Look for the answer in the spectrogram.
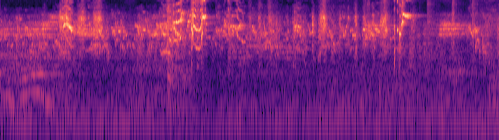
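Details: Lovebirds of the rosy-faced and Fischer's kinds calling to encourage pairing: continuous squawking chatter with scratchy, grating notes and a few piercing squeaks, several birds at once.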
